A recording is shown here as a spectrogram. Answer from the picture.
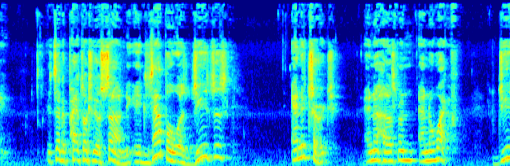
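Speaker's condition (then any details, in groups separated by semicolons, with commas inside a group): No condition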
